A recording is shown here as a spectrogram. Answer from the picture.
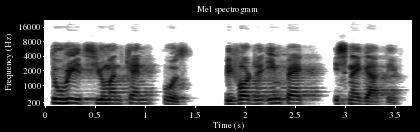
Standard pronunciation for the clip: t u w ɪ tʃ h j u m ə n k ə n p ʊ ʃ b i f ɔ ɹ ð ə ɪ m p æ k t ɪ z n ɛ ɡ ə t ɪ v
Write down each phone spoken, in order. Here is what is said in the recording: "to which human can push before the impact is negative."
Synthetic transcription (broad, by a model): t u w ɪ s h j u m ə n k ə n p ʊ s b i f ɔ ɹ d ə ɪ m p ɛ k t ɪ s n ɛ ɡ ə t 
